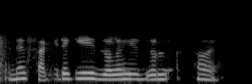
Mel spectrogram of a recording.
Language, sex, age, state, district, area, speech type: Assamese, female, 30-45, Assam, Dibrugarh, rural, conversation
